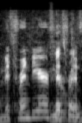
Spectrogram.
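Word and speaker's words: Mithrandir: on how it's spelled myth rander it's pronounced myth render if it's a Lord of the Rings reference because that's Gandalf's like real name uh another think it's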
